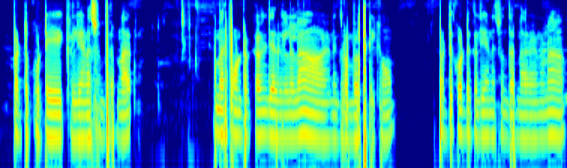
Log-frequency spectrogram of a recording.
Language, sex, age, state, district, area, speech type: Tamil, male, 30-45, Tamil Nadu, Namakkal, rural, spontaneous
